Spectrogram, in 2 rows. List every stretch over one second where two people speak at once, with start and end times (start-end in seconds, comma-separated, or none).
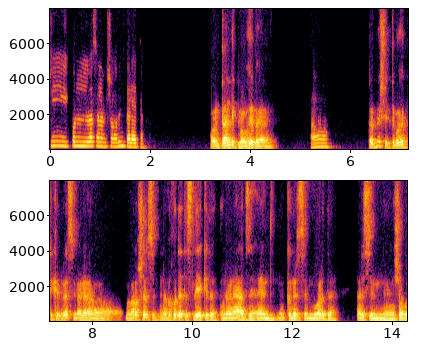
none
